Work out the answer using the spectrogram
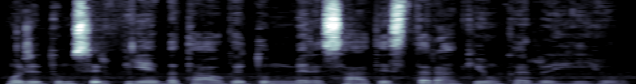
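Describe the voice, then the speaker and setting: A man's voice: medium pitch, fairly even intonation, darkish tone, slight background noise, close to an everyday voice. A man reading an earnest, pleading young husband. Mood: insistent.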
